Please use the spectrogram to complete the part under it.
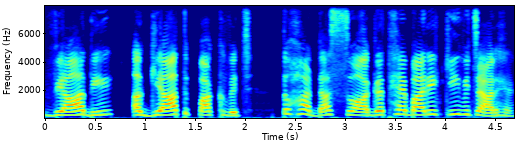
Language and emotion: Punjabi, disgusted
